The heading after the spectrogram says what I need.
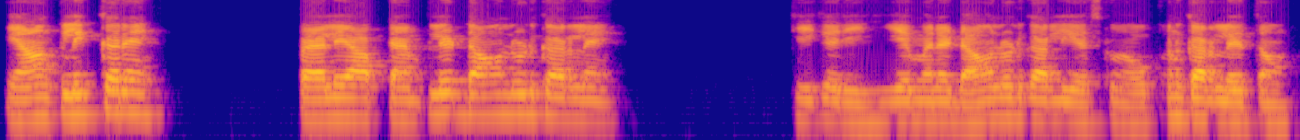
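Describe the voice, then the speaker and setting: Male software trainer, Pakistani accent, slightly high voice. Informal, instructional walkthrough delivery, repeats key points, drops in English terms. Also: level tone, a little fast. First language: Urdu. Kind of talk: informal step-by-step software tutorial.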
